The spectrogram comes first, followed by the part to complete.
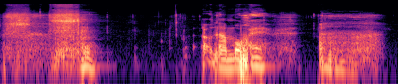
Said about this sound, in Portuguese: Porra, eu comi beijo eu tô tossindo pra caralho por causa do coco. Eu dar aquela engasgada.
